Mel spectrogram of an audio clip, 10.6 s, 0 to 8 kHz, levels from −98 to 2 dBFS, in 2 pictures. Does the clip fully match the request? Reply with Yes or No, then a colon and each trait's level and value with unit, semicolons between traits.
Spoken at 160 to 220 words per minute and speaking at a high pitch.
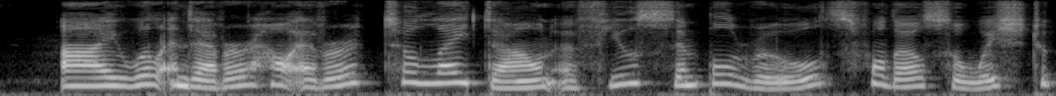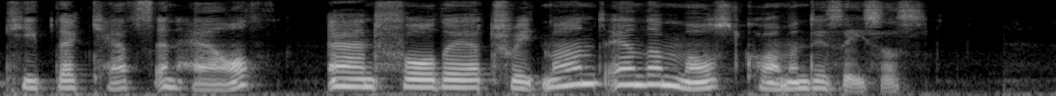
Yes: average, 170 wpm; high, 205 Hz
